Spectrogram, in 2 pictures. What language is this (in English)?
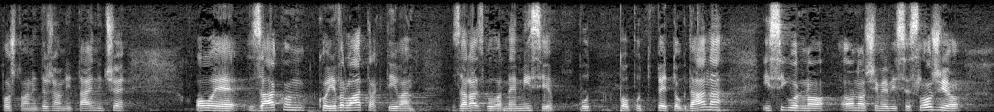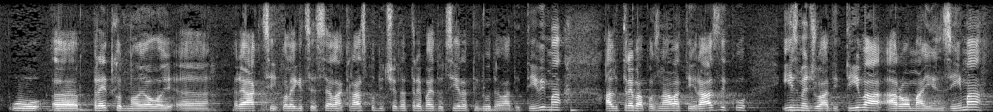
Croatian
